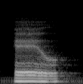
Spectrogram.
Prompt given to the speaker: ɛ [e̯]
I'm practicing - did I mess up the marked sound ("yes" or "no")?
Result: yes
